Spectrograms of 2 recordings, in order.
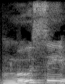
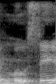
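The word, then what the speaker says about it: Moussy: up next up is one called moosie or mousy m-o-u-s-s-y here's the label let me know if you know how to say it i always say moosie and i swear i've heard moosie but then ryan said mousey i feel like it's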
